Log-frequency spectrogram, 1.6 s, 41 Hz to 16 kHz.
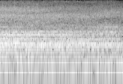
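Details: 2005 Mercedes-Benz C55 AMG M113 V8, 142,000 miles, just started after valve stem seal replacement (had smoking exhaust and cooked spark plugs): steady, even idle with no ticking, knocking or misfire, sounds nice and smooth; normal idle.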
